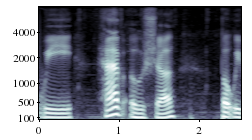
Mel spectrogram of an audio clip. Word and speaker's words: OSHA: But you pronounce it OSHA?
